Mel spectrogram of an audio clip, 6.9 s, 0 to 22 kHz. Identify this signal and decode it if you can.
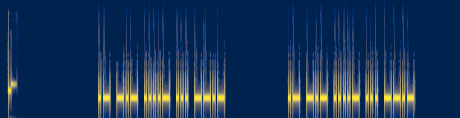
Morse code, heard as a keyed tone, about 34 wpm, 700 Hz. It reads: AK4SQ AK4SQ
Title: Call Signs Repeated 3x - 35wpm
